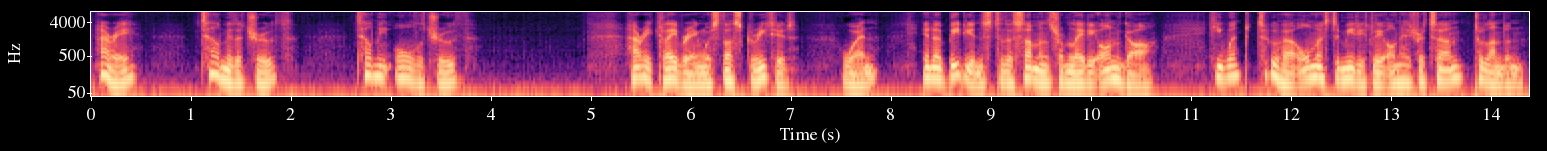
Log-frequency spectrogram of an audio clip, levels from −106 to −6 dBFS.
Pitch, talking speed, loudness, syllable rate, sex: 105 Hz, 140 wpm, -17 LUFS, 5.2 syllables/s, male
